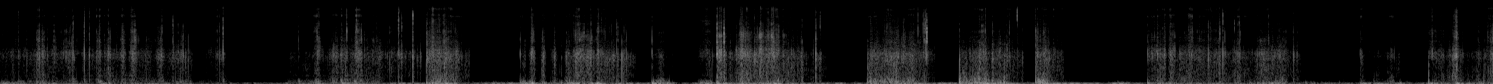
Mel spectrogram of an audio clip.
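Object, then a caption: In-shell pine nuts in a wooden bowl. A round wooden pestle-like tool stirs and presses hard, brown in-shell pine nuts in a light wooden bowl while a hand steadies the bowl. Bursts of scraping, crunching and rattling shells repeat with brief silent pauses between them.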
